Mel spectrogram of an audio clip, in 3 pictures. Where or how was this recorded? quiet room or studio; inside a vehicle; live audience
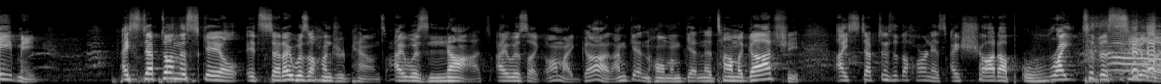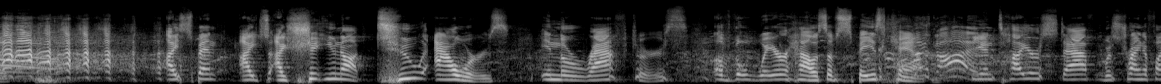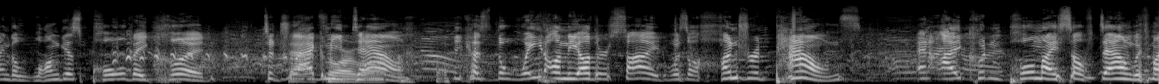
live audience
